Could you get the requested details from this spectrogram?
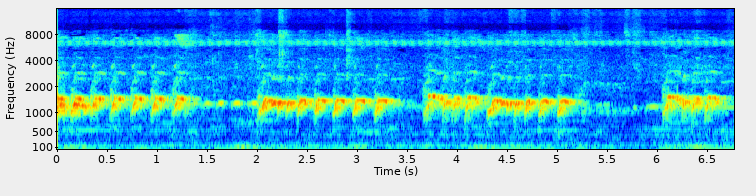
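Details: Strong-voiced local zebra dove singing steadily as a lure for other birds: three or four bouts of quick, stuttering coos, each trailing into a smooth held note, repeated roughly every two seconds.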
